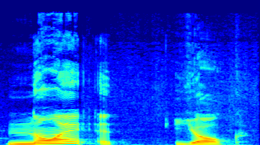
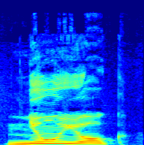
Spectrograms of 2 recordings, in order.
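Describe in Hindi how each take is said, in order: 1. पहला शब्द 'noy' जैसा बोला जाता है। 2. पहला शब्द 'new' जैसा बोला जाता है। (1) "यहाँ पे न्यू को कहते हैं नॉय" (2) "यहाँ पे ये न्यूयॉर्क ही बोला जाता है"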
